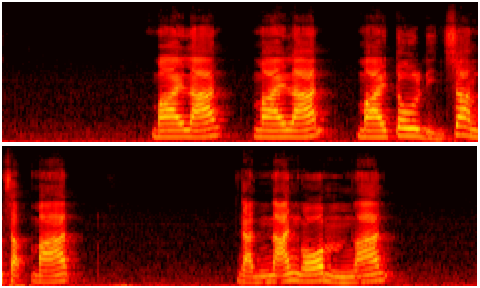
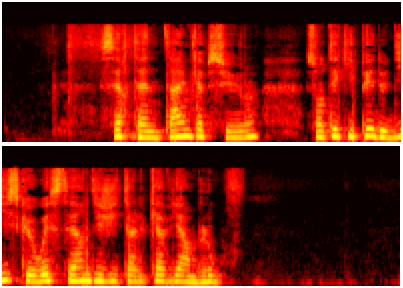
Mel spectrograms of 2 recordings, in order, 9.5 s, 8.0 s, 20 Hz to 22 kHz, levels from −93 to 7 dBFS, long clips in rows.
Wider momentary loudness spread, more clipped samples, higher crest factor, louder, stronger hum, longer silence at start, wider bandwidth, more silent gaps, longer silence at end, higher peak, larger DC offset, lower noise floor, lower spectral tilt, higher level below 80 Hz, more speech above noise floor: second, 10 LU vs 16 LU; neither; about the same, 20 dB vs 18 dB; second, -29 LUFS vs -23 LUFS; neither; first, 1.5 s vs 0.65 s; first, 18 kHz vs 11.5 kHz; neither; second, 0.9 s vs 1.6 s; second, -12 dBFS vs -6 dBFS; neither; second, -62 dBFS vs -70 dBFS; about the same, -3.5 dB/octave vs -4.5 dB/octave; about the same, -58 dBFS vs -60 dBFS; second, 34 dB vs 47 dB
